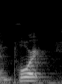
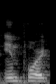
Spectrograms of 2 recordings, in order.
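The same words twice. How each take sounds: First: The stress is on the second syllable. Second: The stress is on the first syllable. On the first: It is used as a verb. "to the end" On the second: It is used as a noun. "shifting the stress from the beginning"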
